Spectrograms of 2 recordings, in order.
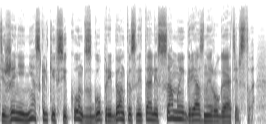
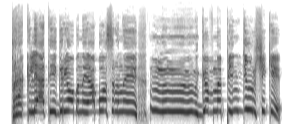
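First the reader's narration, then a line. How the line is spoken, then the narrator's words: Son's wild scream. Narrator (Russian): Дико завопил его сын с больничной койки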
